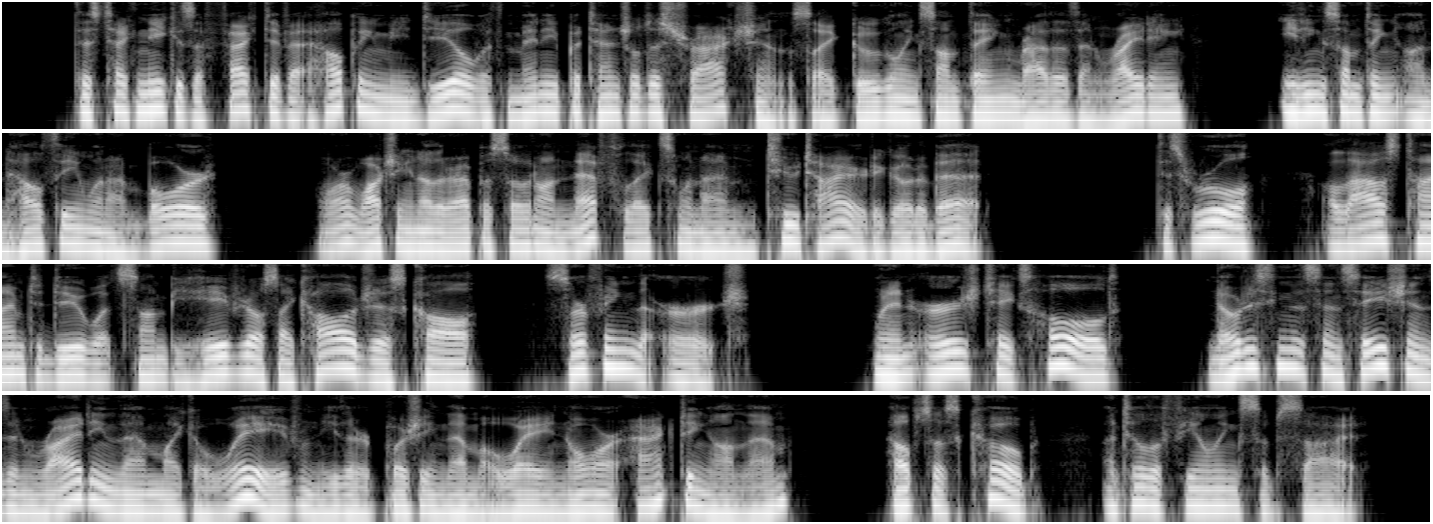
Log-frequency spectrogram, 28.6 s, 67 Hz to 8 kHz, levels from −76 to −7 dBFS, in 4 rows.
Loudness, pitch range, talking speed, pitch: -19 LUFS, 90-120 Hz, 170 wpm, 105 Hz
